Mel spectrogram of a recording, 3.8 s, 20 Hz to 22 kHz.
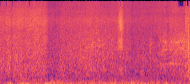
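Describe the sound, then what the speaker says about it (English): Strong wind buffeting the microphone aboard a sailboat at sea in rough conditions with winds around 25 to 30 knots, a loud continuous roaring rumble mixed with wave and water rush. "I hope you can hear me with all the wind noise."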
